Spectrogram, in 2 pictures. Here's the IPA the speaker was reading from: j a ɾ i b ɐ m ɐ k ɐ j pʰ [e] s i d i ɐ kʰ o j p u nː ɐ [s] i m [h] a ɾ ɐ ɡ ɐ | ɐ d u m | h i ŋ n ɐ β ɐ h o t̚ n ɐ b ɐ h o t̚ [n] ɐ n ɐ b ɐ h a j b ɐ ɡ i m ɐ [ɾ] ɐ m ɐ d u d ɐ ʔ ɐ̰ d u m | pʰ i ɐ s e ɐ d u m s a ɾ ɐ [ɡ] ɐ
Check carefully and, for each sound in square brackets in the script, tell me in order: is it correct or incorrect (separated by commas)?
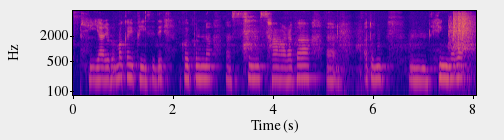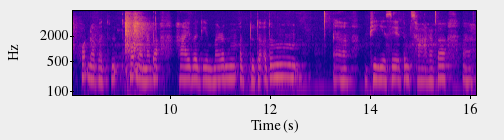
incorrect, correct, incorrect, correct, correct, correct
